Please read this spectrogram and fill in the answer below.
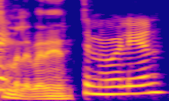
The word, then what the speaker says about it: Silmarillion: Silmarillion. – Yeah. – Am I saying that right? – Silmarillion.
